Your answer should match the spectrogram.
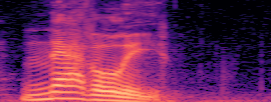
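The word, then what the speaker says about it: Gnatalie: the largest everland animal is being called Natalie that's spelled with the first letter G because the paleontologist who discovered her were bothered by so many of these GS yours gats there were so many NS all over them they said we're going to call this thing Natalie but we're going to spell spell it with a G nice listening five more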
